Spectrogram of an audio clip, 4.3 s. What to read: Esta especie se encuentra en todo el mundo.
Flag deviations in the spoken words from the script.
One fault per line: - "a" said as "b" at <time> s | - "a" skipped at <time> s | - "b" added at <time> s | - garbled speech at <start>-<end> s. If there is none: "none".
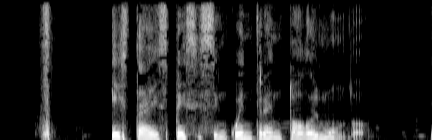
none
